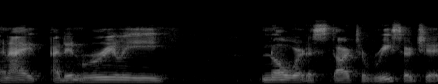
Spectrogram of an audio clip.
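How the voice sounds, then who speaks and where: A man's fairly low voice carries a bright, sharp tone. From Mexico, Ciudad Juarez, Chihuahua. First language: Spanish. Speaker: actor. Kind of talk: interview. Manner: conversational.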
